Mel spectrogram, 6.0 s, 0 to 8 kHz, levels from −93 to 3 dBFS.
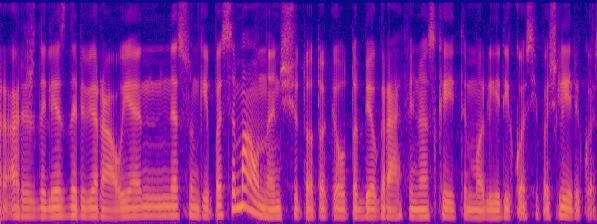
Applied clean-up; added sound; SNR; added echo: none; none; none; none.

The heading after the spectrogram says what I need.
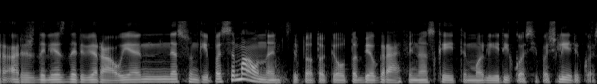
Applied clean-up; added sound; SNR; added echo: neural separator model SepFormer DNS4.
